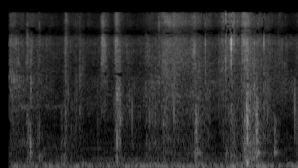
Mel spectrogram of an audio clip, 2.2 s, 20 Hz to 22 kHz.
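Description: A few light clicks and knocks of hands working at the stator cover of a 1985 Honda Shadow VT700's engine, the loudest near the end, over a steady low rumble.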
